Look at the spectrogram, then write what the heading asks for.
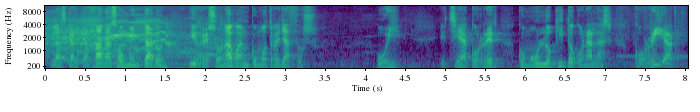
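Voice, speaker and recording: A man playing a sensitive grown man who recalls his timid boyhood, in expressive, dramatised first-person storytelling. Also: a little high, slight background noise. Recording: prominent music behind the voice.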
